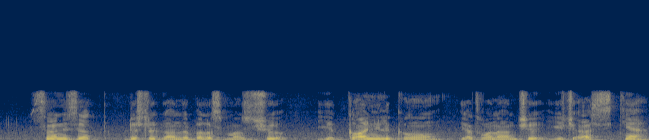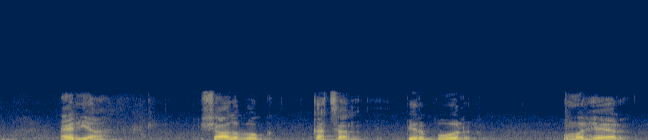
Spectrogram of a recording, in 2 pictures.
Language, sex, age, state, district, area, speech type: Kashmiri, male, 45-60, Jammu and Kashmir, Ganderbal, rural, spontaneous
